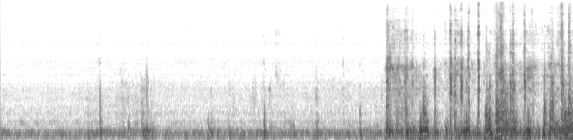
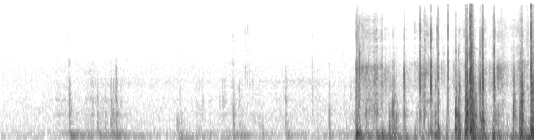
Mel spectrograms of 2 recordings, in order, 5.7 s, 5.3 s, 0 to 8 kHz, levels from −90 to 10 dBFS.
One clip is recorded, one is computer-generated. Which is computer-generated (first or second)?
first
